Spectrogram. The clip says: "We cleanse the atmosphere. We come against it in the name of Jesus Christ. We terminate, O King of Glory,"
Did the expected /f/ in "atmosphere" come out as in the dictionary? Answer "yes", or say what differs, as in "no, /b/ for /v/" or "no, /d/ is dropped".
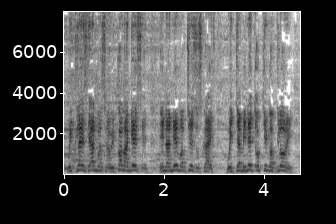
no, /f/ is dropped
